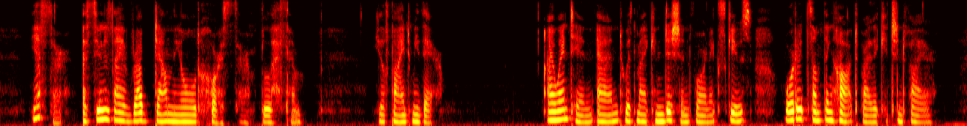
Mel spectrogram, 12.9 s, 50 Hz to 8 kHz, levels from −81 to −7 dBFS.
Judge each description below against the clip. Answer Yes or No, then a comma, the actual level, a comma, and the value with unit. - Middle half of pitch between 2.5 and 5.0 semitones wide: Yes, average, 3.2 semitones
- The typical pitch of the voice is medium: Yes, medium, 170 Hz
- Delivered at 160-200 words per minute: Yes, average, 165 wpm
